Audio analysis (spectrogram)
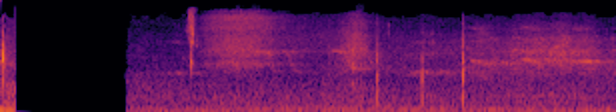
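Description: An unripe pomegranate still on the tree is tapped four times with a finger to check whether it is ripe. Each tap is a short, dull knock that dies away almost at once, heard over steady low outdoor background noise. The fruit is not ripe yet.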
